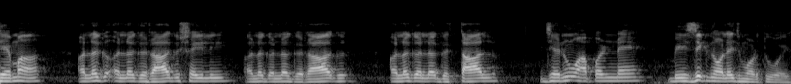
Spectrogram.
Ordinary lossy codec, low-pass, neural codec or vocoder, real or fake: none; 7.2 kHz; codec, 16 kHz, 16 kbps, FunCodec, trained on Chinese and English, 50 frames a second; fake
